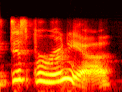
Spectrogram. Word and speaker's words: dyspareunia: So dyspareunia, am I pronouncing that correctly? – It's kind of an ugly word, to be honest. It's dyspareunia.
